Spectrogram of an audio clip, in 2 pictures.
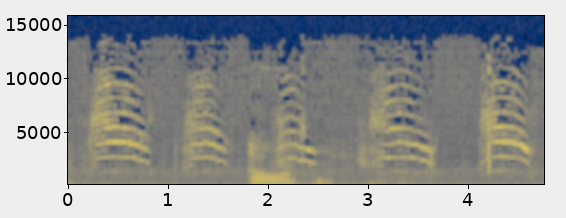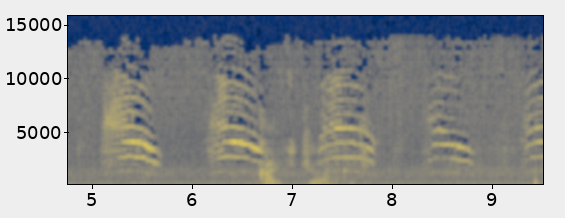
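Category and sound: animal, small kitten meowing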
